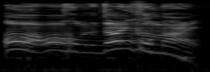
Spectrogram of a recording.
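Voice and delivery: broad mock-Australian welcome; Australian accent. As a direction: greet like a hammed-up Australian. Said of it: "one accent that I can do perfectly".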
